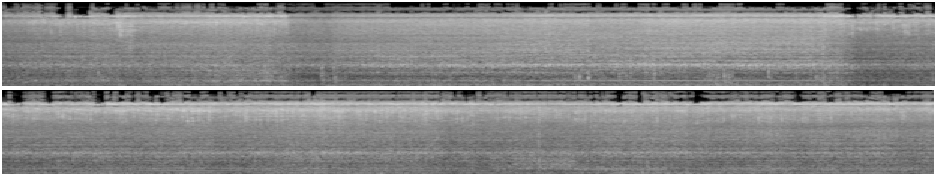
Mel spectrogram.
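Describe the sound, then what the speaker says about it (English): A loud, continuous hiss and motor drone of a pressure washer runs steadily throughout, with slight shifts in tone as the spray moves. "Get the old jet wash out, you have to excuse the noise"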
